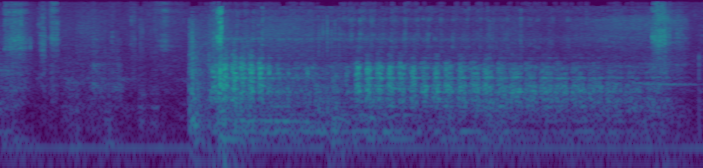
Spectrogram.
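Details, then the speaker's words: CVT drive, transmission whine at engine off or idle: rough, gritty whirr with faint pulsing rattle as the clutch bearing is spun by hand; two damaged bearings need replacing with a puller. "szumi w całości to łożysko więc mamy dwa łożyska uszkodzone które musimy wymienić żeby rozwiązać ten problem"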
